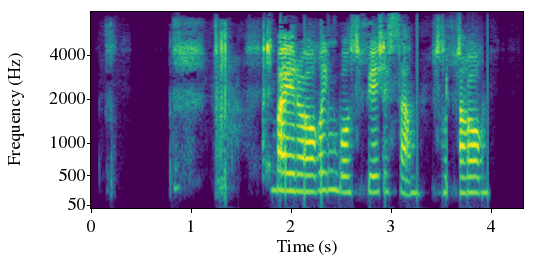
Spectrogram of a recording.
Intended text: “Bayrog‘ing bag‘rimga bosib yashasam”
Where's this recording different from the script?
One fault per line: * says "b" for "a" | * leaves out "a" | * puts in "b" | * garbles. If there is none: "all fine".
* leaves out "bag‘rimga"
* garbles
